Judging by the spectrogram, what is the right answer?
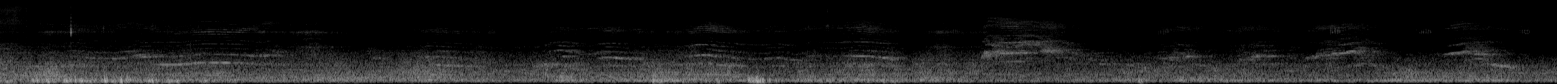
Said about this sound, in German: Ja, nicht, dass ihr denkt, ich habe was gegen Kinder oder Kindergeschrei. Nein, nein, nein, nein. So ist nicht, aber irgendwie in der Nachbarschaft ist jetzt irgendwie ein Säugling und ähm, sicherlich soll der schreien auch, aber ich weiß nicht.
